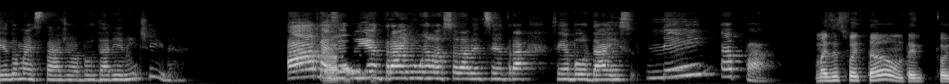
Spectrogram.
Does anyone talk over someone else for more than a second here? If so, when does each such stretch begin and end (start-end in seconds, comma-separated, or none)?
none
